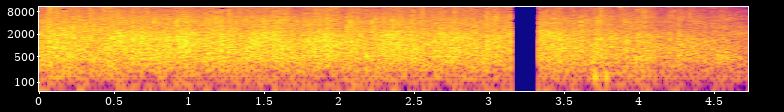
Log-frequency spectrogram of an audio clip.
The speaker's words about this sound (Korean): 이게 이해가 되면 여러분 박수로 기뻐해야 되는 거야.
